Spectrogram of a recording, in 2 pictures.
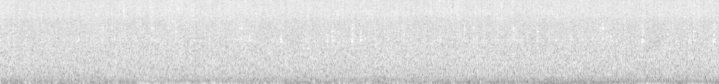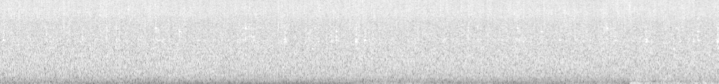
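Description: Heavy rain falling steadily as an even, dense hiss, with a deep rumbling underneath that swells at times and grows stronger near the end.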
